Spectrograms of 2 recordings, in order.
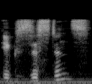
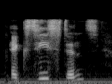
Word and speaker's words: existence: sound in the word existence so instead of saying ex existence we want to say exi existence try that please existence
